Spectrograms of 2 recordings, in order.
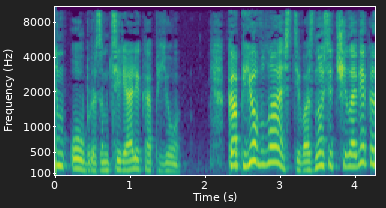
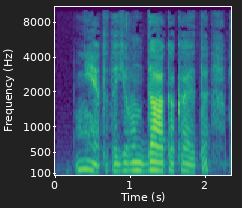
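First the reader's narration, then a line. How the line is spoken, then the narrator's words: Whisper. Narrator (Russian): прошептал Андрей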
